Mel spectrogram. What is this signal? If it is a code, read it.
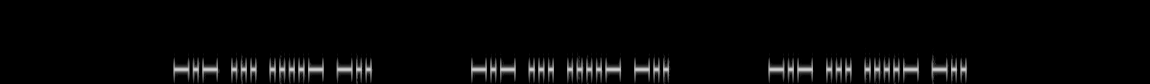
Morse code, heard as a keyed tone, about 25 wpm, 700 Hz. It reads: KS4D KS4D KS4D
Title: USA Call Signs - 4 Characters - Repeated 3x - 25wpm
